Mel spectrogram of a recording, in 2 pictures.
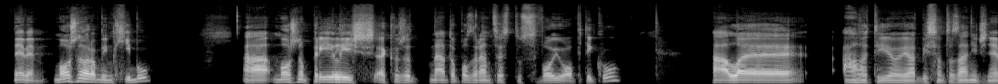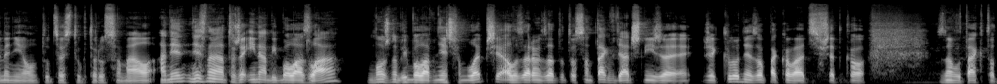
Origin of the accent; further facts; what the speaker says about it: Nitra, Nitra Region, Slovakia; mám ten sentimentálny vzťah ku kopcu Zobor, eh, pod ktorým mm. som ja strávil svoje detstvo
